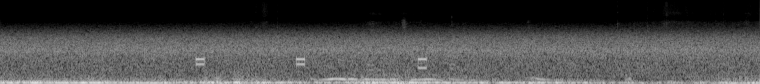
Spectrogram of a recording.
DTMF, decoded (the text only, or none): * * 4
